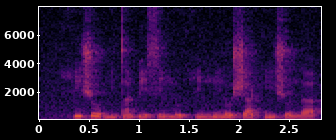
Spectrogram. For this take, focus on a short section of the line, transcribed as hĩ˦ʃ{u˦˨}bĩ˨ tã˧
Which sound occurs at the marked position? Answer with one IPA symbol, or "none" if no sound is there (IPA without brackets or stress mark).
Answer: o˦˨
